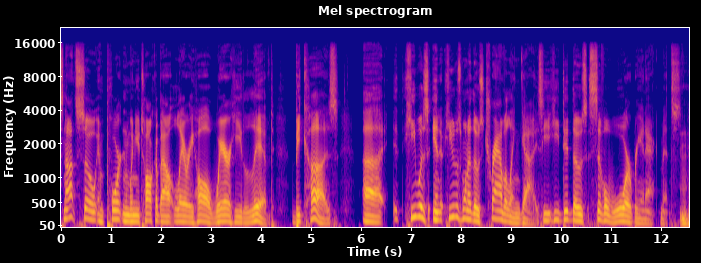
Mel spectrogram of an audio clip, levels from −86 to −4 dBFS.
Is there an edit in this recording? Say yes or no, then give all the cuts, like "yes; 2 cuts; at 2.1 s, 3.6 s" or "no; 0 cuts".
yes; 1 cut; at 6.5 s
